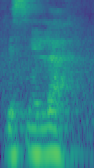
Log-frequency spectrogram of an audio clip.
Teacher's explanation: huruf sin seperti tadi tidak boleh dia cepat habisnya, tapi dialirkan karena dia huruf hams.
